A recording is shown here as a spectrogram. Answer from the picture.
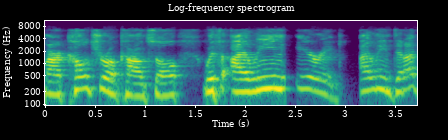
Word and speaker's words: Ehrig: No problem at all, because the correct German pronunciation is Ihrig or Ihrig.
